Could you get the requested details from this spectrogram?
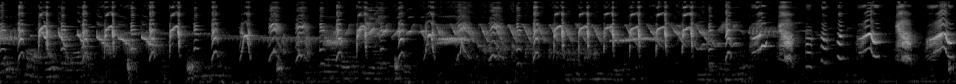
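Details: Long-tailed shrike in full, energetic song: a dense, unbroken stream of rapid chattering, squeaky and scratchy notes, varied and high-pitched throughout.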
